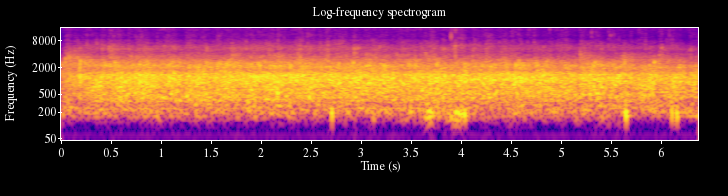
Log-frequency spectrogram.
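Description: audience ovation applause

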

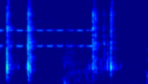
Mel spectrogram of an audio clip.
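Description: alarm clock beeping

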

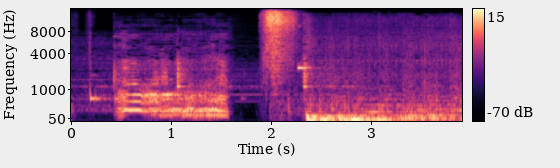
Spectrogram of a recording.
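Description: dog growling and whimpering

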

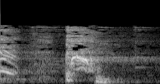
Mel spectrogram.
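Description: cough

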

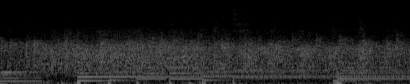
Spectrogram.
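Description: audience applauding loudly

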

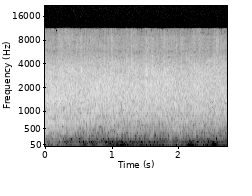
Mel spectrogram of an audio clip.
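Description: applause

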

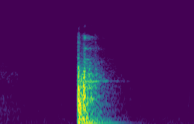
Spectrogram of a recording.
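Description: door slamming shut

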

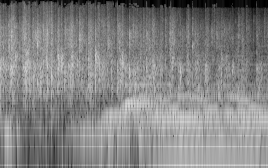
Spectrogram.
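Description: audience applause

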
